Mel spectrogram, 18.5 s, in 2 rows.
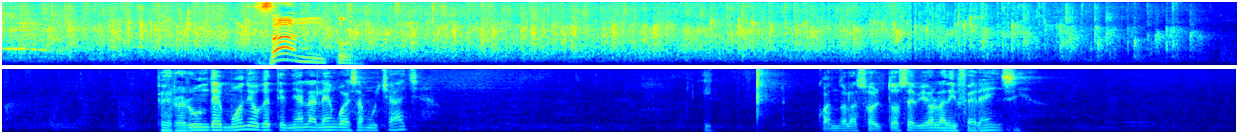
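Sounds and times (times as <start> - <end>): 
audience applause: 0.0 - 9.1
speech: 1.9 - 2.8, 10.5 - 12.6, 15.4 - 17.0.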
